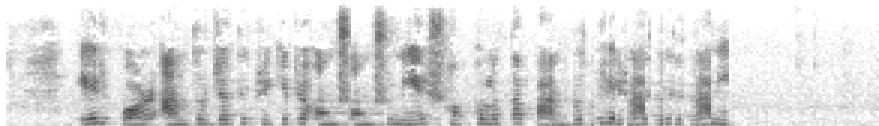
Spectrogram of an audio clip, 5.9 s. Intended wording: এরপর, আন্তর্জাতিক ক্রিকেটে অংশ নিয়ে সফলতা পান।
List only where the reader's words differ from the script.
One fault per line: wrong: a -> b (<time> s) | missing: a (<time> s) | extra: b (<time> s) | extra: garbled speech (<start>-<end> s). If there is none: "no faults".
extra: অংশ (2.4 s)
extra: garbled speech (3.8-4.9 s)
